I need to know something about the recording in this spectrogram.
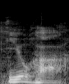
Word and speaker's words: Juha: Because I'm from Finland, so it's Juha.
